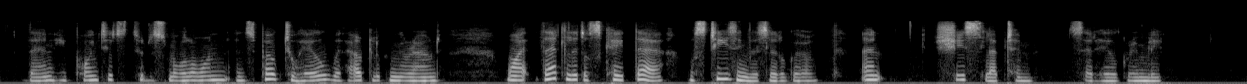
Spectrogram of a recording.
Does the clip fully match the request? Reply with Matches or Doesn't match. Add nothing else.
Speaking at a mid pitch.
Matches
